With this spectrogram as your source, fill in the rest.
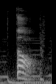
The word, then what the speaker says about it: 道: Here, 智 clearly suggests the meaning, while the standing knife takes its pronunciation from the original character 刀, guiding us to pronounce our final character 道. 刀, 道.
